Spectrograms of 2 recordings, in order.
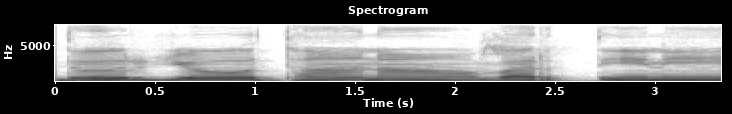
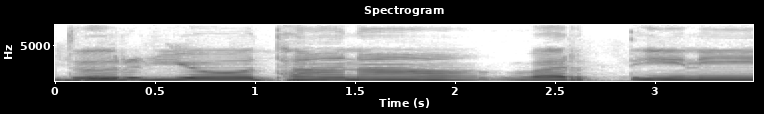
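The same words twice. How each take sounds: No difference in how they are said.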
